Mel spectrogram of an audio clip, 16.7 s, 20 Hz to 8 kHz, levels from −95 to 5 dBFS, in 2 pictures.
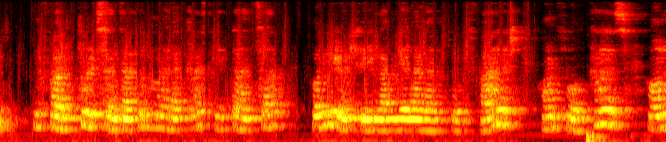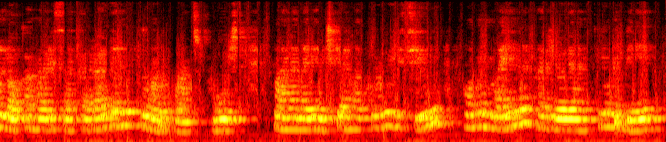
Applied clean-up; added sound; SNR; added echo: neural separator model SepFormer DNS4.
